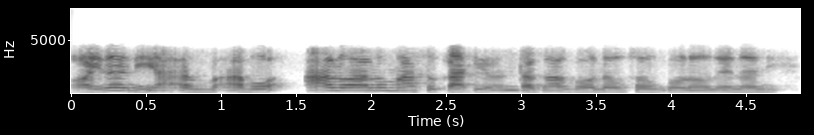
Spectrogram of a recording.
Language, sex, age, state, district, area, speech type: Nepali, female, 60+, West Bengal, Jalpaiguri, urban, conversation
